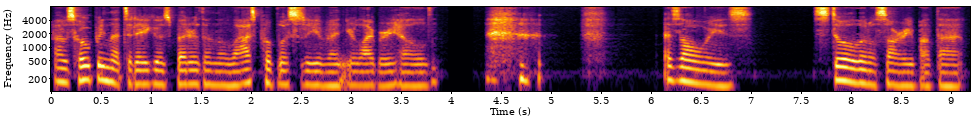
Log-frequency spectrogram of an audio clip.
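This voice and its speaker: Woman playing a female mafia boss, lowish mellow voice, affectionate, wry, self-deprecating, intimate audio roleplay voicemail. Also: steady tone, normal speed, pauses often, no echo, lightly acted. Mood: tender, sheepish.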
